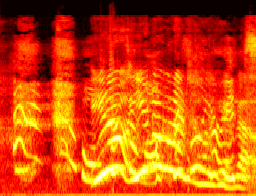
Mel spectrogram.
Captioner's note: laughing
